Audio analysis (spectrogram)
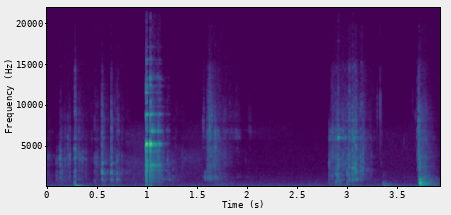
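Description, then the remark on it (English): Several sharp glassy clinks of shot glasses tapped together in a toast before drinking shots ring out at irregular intervals, one brighter chime standing out among softer knocks and rattles. No one speaks. “So we're gonna do the shot first.”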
